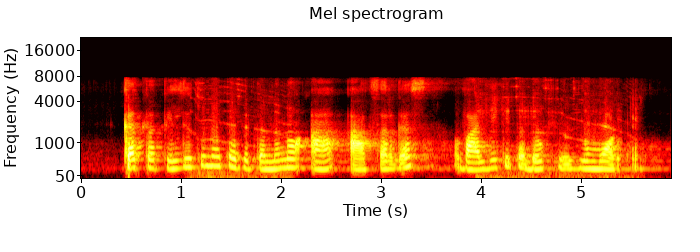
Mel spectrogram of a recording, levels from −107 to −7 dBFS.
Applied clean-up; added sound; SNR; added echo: neural separator model SepFormer DNS4.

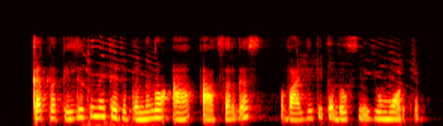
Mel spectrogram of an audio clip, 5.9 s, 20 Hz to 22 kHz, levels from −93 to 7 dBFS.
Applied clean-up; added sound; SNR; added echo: neural mask model DeepFilterNet 3.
